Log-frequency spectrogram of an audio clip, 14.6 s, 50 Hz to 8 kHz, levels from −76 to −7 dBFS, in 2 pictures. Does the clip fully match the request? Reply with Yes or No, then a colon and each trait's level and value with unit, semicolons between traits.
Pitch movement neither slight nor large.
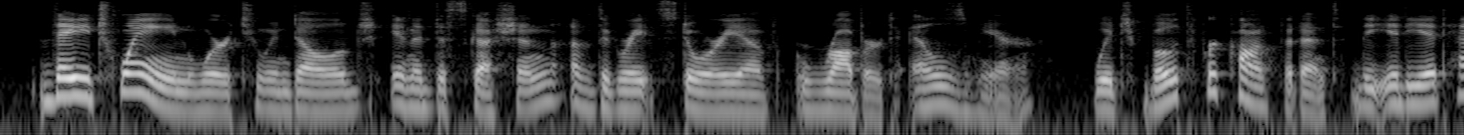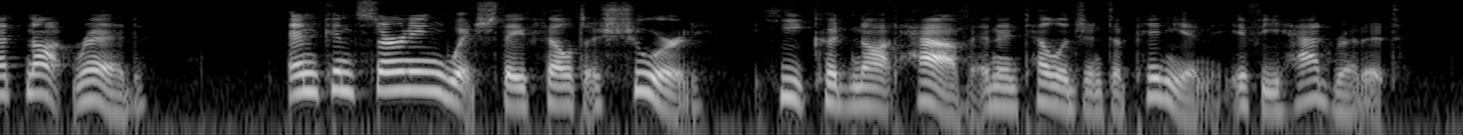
No: wide, 8.7 semitones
